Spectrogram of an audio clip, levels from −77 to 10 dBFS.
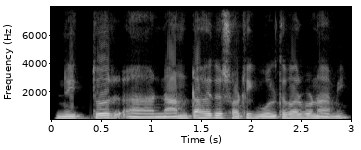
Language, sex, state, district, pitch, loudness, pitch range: Bengali, male, West Bengal, Paschim Medinipur, 130 Hz, -12 LUFS, 115-145 Hz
